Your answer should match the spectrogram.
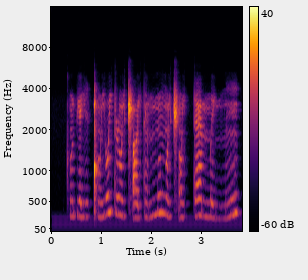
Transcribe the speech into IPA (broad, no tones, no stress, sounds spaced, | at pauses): kʰ ũ pʲ æ j i ǃʰ ũ j o j t ɹ õ j t͡ʃʼ ɒ j t ẽ mː ũ ŋ õ j t͡ʃʼ õ j tː æ mː e j mː ĩ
